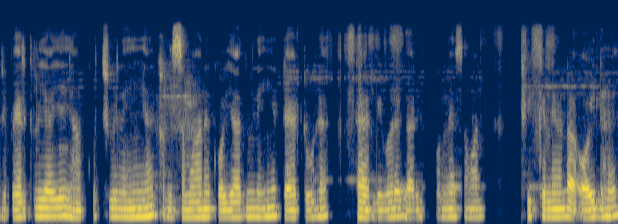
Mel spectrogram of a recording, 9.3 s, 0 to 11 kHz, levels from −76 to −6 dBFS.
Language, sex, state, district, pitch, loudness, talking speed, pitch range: Hindi, male, Bihar, Muzaffarpur, 115 Hz, -16 LUFS, 205 wpm, 110-120 Hz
